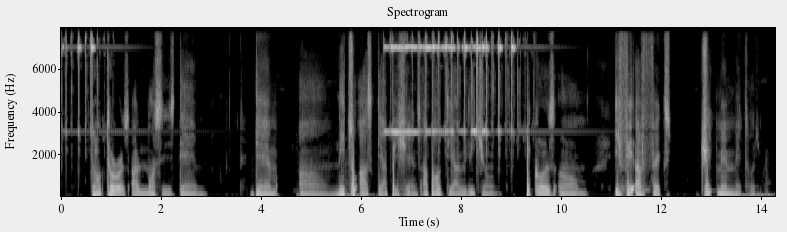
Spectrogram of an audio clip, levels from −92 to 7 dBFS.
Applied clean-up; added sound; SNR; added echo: classical method spectral subtraction.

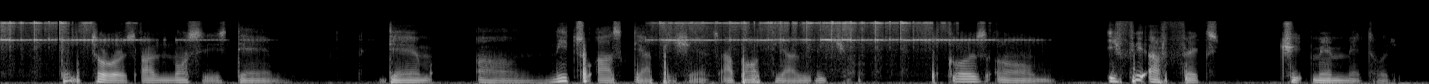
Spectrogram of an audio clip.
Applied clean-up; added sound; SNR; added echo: neural diffusion model UNIVERSE++.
